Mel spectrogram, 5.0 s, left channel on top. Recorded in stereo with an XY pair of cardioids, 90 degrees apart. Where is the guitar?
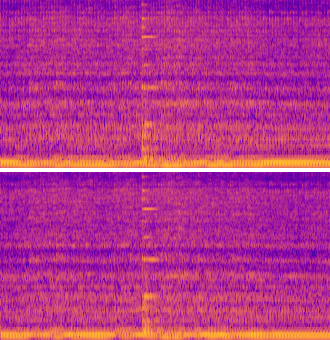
60° left, 0.8 m.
